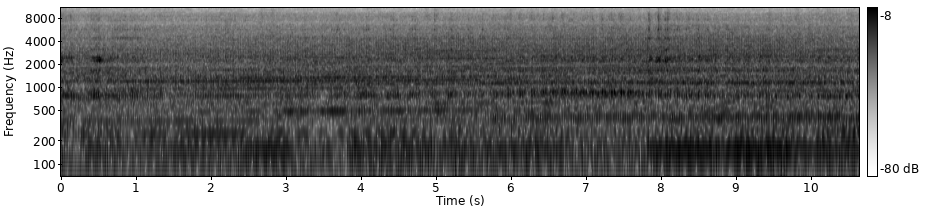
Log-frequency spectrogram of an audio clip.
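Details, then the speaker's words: Fan likely needing thorough cleaning, running a little faster now but still wanting to slow down; steady motor hum, fixed low tone, faint rattle; owner suspects something binding up inside. "well it's running a little faster now I mean still wants to slow down a bit so something is binding up in this"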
